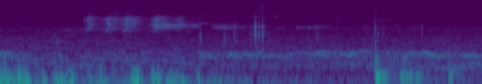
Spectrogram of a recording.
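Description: Woodland birds calling: a rapid run of high chirping notes about a second in, then fainter calls, with a few sharp clicks and low knocks.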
